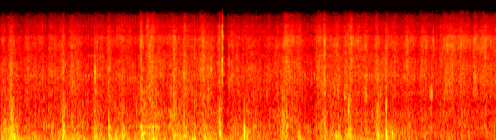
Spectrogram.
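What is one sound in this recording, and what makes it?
A bicycle frame rattles and clunks over bumps.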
